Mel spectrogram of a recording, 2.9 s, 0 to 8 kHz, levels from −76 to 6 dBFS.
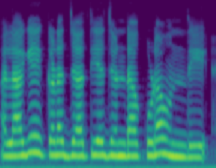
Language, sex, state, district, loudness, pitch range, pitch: Telugu, female, Telangana, Hyderabad, -11 LUFS, 230-245 Hz, 235 Hz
